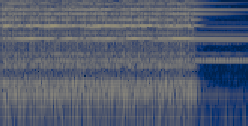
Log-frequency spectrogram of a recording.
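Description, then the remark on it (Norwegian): A telephone ringing tone of a call to Bodø/Glimt sporting director Åsmund Bjørkan sounds steadily for a couple of seconds, an electronic buzzy tone with a thin noisy layer that drops away near the end, leaving the plain tone. No one speaks. “Ja, for da passer det greit at vi bare ringer til det som er, fungerer som sportsjef I Bodø/Glimt, Åsmund Bjørkan.”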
